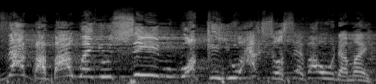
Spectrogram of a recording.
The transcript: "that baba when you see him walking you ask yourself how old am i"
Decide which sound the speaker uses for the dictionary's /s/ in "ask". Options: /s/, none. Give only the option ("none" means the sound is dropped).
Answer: none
